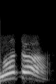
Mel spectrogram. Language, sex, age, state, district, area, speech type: Nepali, male, 60+, West Bengal, Kalimpong, rural, conversation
